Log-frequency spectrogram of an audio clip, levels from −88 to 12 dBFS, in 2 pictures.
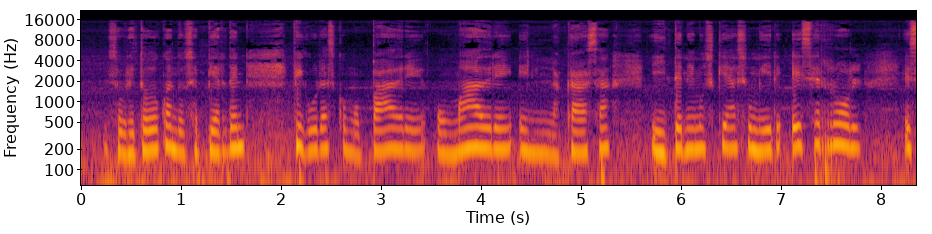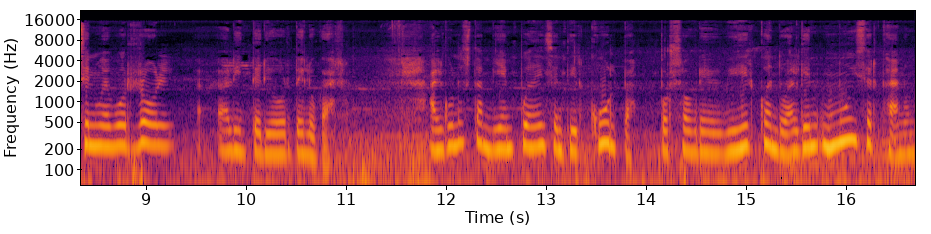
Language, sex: Spanish, female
